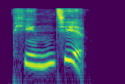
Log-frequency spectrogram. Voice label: "凭借", Chinese

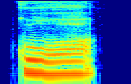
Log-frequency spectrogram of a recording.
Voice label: "裹", Chinese

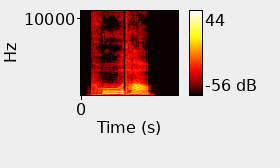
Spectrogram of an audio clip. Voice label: "葡萄", Chinese

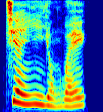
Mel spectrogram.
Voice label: "见义勇为", Chinese

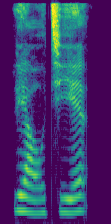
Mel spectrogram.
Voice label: "了结", Chinese

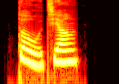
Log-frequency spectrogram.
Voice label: "豆浆", Chinese

